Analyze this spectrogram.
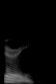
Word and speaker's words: Shuri: But anyways, so people are complaining about Black Panther being how do you pronounce his name? Shuri? Yes, Shuri.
